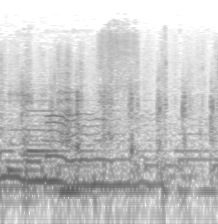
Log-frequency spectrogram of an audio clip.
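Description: Quick, steady footsteps of someone running during a six-minute running interval after walking, each footfall a soft thud, repeating in an even rhythm over sustained background music.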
